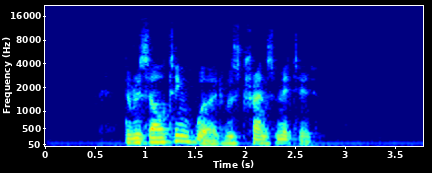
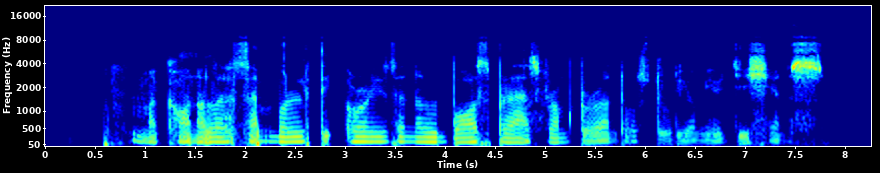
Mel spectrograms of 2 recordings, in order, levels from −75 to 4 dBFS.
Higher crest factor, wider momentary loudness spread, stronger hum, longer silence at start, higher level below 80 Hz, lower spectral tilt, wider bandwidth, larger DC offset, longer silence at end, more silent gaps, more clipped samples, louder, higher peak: second, 18 dB vs 24 dB; second, 11 LU vs 18 LU; neither; first, 0.8 s vs 0.6 s; second, -54 dBFS vs -48 dBFS; first, -6 dB/octave vs -4.5 dB/octave; first, 15.5 kHz vs 9.4 kHz; neither; first, 1.1 s vs 0.5 s; neither; neither; about the same, -30 LUFS vs -29 LUFS; second, -14 dBFS vs -8 dBFS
